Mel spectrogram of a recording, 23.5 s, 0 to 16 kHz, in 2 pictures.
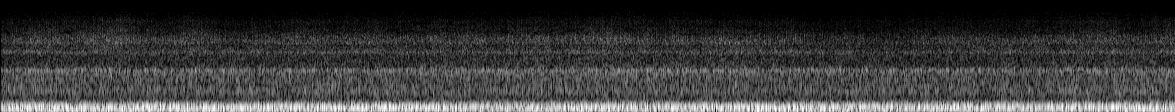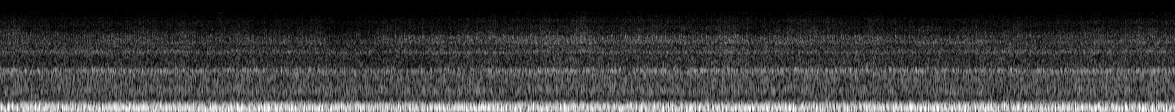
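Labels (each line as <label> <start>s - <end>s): The constant sound of an engine idling. 0.0s - 23.5s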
